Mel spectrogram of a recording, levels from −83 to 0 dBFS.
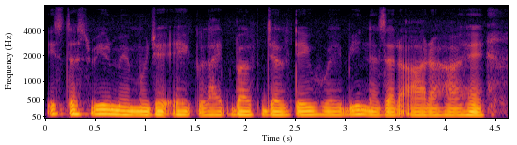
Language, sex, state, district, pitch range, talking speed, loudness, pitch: Hindi, male, Arunachal Pradesh, Lower Dibang Valley, 90-100 Hz, 170 wpm, -17 LUFS, 95 Hz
